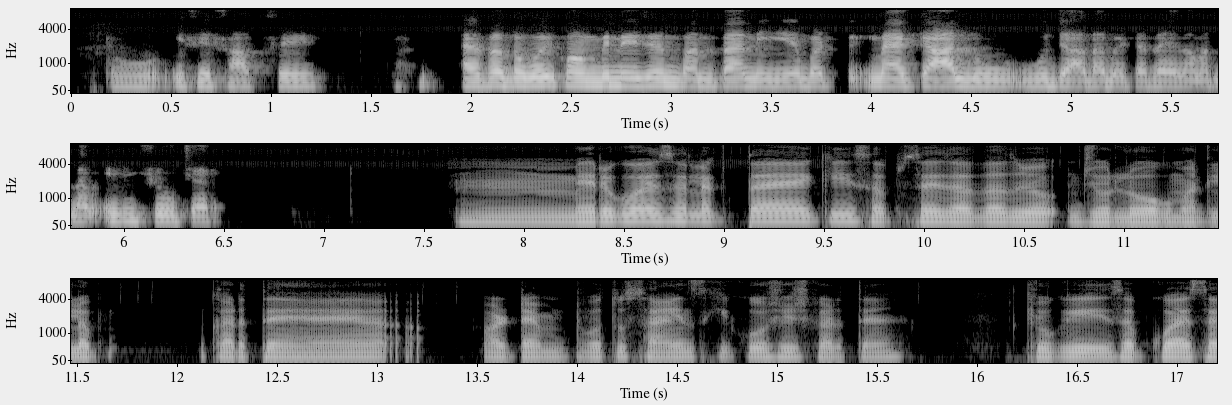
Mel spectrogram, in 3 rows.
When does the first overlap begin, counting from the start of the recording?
none

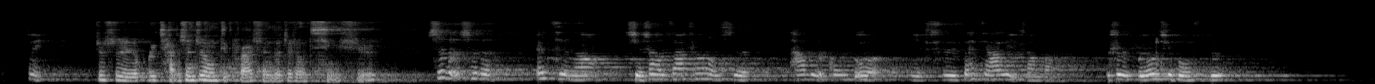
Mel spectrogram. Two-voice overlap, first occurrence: none

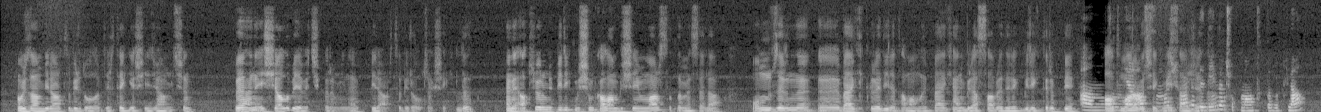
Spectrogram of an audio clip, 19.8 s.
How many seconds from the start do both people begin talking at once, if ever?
16.6 s

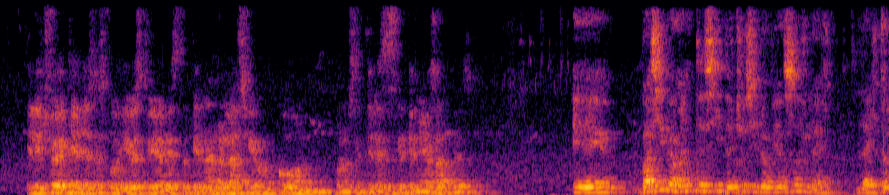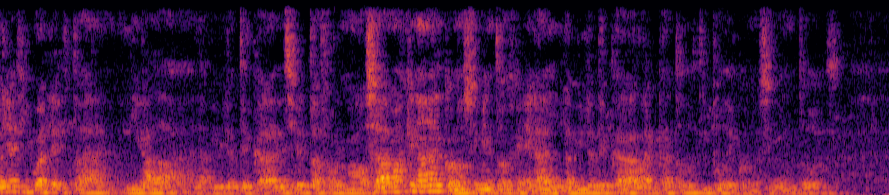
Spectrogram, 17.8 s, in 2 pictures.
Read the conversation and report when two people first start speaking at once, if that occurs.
none

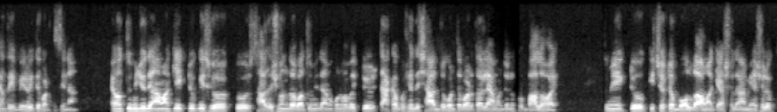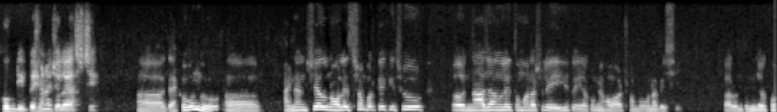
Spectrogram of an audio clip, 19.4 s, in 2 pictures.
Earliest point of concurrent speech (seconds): none

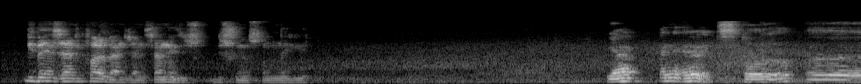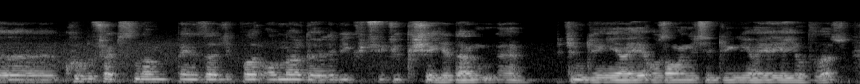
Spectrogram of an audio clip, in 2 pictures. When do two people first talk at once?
none

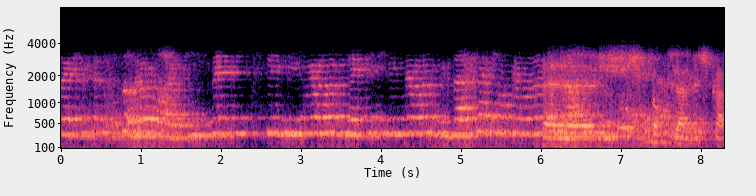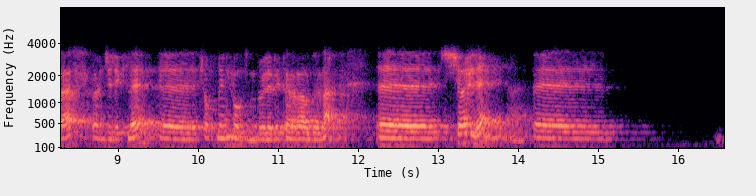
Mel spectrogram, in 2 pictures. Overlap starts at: 6.0 s

